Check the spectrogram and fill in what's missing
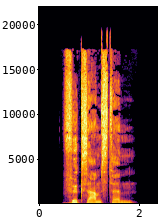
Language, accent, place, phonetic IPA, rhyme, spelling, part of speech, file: German, Germany, Berlin, [ˈfyːkzaːmstəm], -yːkzaːmstəm, fügsamstem, adjective, De-fügsamstem.ogg
- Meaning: strong dative masculine/neuter singular superlative degree of fügsam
